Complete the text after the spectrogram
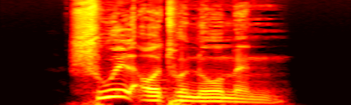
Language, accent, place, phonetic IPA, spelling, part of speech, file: German, Germany, Berlin, [ˈʃuːlʔaʊ̯toˌnoːmən], schulautonomen, adjective, De-schulautonomen.ogg
- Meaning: inflection of schulautonom: 1. strong genitive masculine/neuter singular 2. weak/mixed genitive/dative all-gender singular 3. strong/weak/mixed accusative masculine singular 4. strong dative plural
